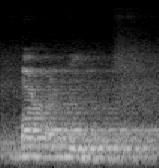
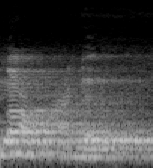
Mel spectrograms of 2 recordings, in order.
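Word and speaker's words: بعد: Kadang-kadang kan orang ada yang bacanya ba'du, tapi ada yang pengennya nggak baca ba'du, pengen disukunin, cuman salahnya bacanya salah. Cuman bacanya min syai'in da'nya nggak ada. Mestinya min syai'in ba'da. Mesti begitu.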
